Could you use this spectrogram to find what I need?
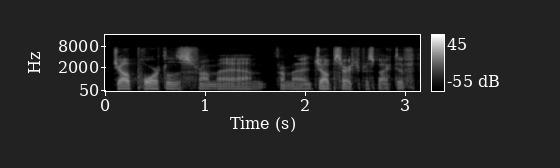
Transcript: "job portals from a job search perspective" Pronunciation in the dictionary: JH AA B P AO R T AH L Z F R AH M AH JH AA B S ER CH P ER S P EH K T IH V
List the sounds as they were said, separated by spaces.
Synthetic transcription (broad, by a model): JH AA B P AO R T L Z F R AH M AH JH AA B S ER CH P ER S P EH K T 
